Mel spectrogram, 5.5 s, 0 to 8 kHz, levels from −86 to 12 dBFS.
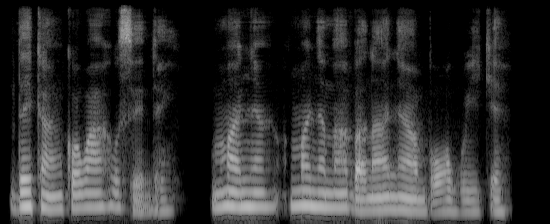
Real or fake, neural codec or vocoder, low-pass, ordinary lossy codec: fake; codec, 16 kHz, 0.8 kbps, ZipCodec; 7.2 kHz; none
